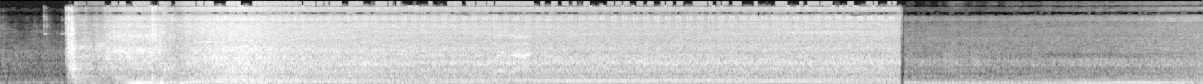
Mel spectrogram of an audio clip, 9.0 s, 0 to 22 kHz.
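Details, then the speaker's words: 1955 Buick that used to stall at low speed, after re-fitting and tightly squeezing a clip with pliers; short crank, fires right up and settles into a smooth even idle with no stumble or stall; normal start and idle. "car has no problem starting up"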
